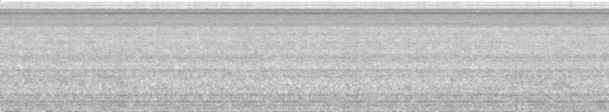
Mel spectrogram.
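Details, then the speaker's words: Newly installed Siemens washing machine running: a faint, steady, slightly higher-pitched whine, like an electric bus, over a soft even hum. Still very quiet, with no knocks or rubbing. Healthy motor. "Like a a whine. Can you hear it? It's slightly different. It's like a If the camera might not pick it up. It's like a pitch. A little like a higher pitch noise."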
